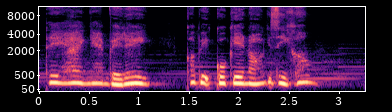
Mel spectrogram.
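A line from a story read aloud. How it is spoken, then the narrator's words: Hesitant speech. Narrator (Vietnamese): Nam ngập ngừng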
